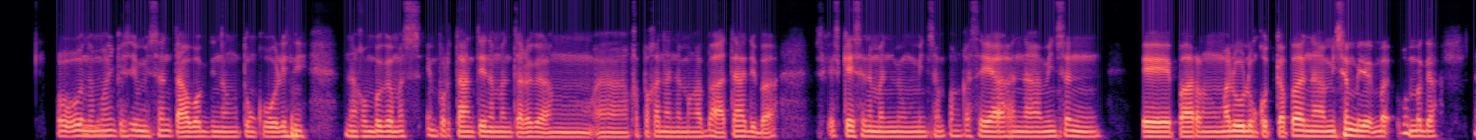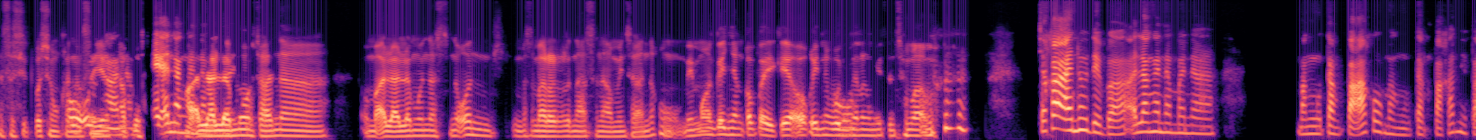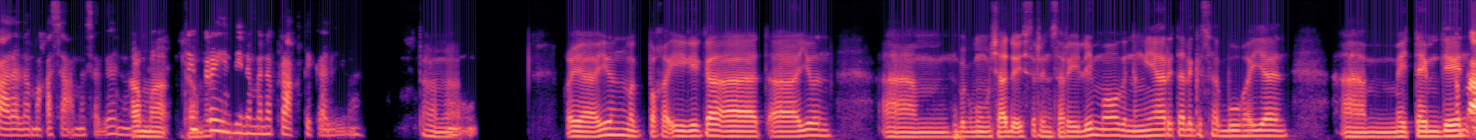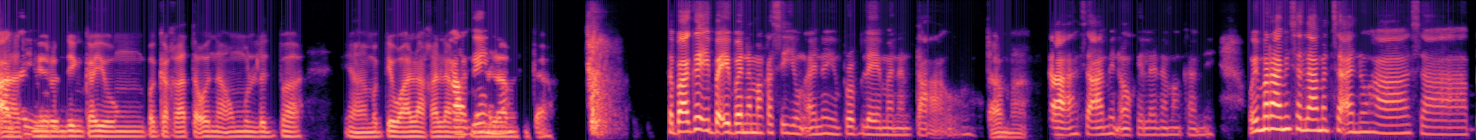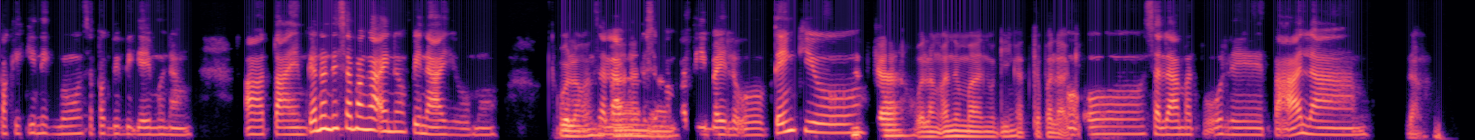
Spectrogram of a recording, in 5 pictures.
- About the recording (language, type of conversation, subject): Filipino, advice, Paano ko haharapin ang damdamin ko kapag nagbago ang aking katayuan?
- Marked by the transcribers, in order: tapping; laugh; fan; other background noise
